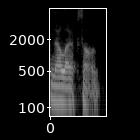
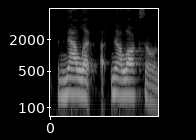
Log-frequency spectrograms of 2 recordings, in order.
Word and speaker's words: naloxone: at this point, practically every home should have naloxone. Wow. I mean, is that how you pronounce it?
